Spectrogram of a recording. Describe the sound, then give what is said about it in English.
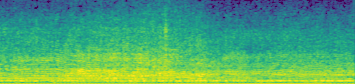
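Bees buzz loudly and continuously, a steady droning hum that shifts slightly in pitch as they move, with no voices present. “The bees then carry them to the plants as they buzz around seeking nectar and pollen.”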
